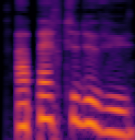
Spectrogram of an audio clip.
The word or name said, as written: à perte de vue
